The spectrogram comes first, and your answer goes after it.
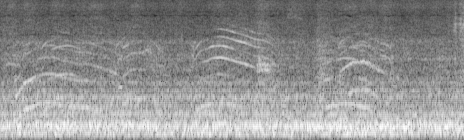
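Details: Ragdoll kittens at a home cattery in central Kansas, raised without cages, at supper time: several high, arching meows rise and fall near the start, middle and end, over a steady background hiss.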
